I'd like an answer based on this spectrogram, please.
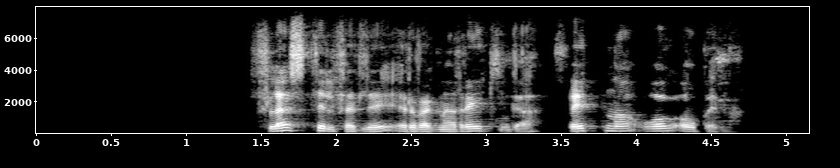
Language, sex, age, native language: Icelandic, male, 40-49, Icelandic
